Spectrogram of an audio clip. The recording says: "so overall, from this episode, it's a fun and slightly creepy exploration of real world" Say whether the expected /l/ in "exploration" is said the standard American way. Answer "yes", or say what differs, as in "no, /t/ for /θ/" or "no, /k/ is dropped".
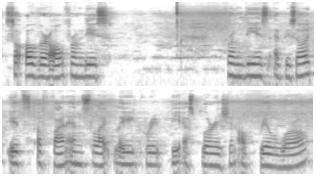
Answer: yes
